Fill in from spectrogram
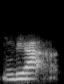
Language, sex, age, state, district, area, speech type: Maithili, female, 18-30, Bihar, Saharsa, rural, conversation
